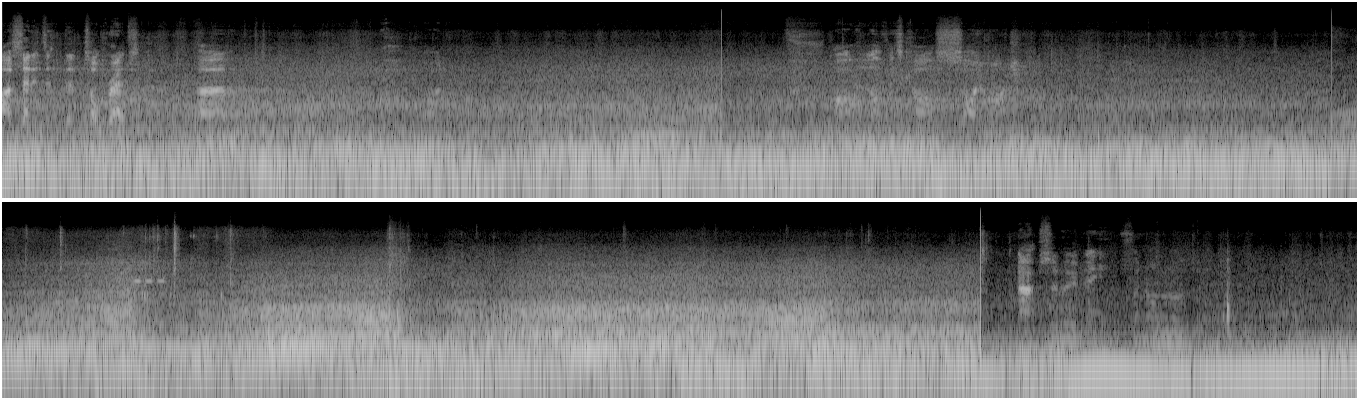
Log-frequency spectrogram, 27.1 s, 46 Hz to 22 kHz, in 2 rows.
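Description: Subaru Impreza WRX STI RB320 limited edition engine and louder aftermarket exhaust, a steady loud in-cabin drone with rising and falling rev sweeps as the car drives and shifts, heard under ongoing talk.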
